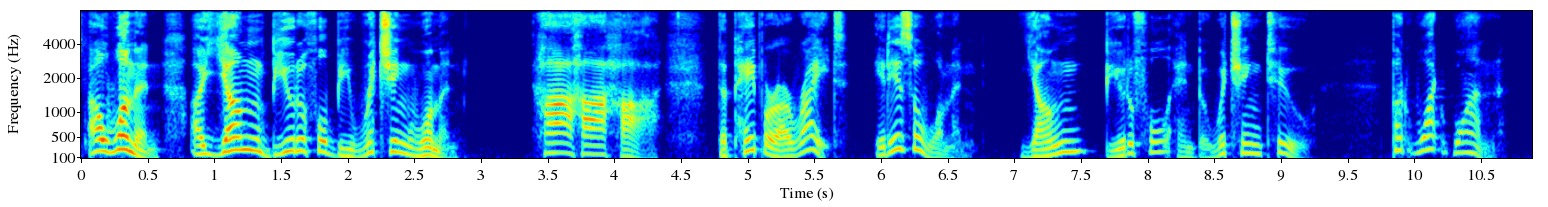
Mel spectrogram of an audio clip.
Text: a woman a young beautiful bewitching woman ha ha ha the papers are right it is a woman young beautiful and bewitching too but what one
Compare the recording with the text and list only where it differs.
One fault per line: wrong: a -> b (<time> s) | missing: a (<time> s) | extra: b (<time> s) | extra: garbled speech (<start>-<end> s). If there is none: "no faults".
wrong: papers -> paper (4.9 s)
